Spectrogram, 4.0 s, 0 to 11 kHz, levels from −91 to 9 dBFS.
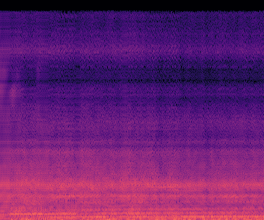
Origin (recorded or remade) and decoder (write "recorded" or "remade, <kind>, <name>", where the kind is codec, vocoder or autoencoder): remade, vocoder, Vocos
